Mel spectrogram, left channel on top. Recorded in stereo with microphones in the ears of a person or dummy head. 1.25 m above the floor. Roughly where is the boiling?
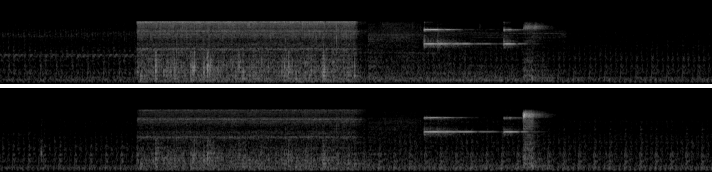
Left.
